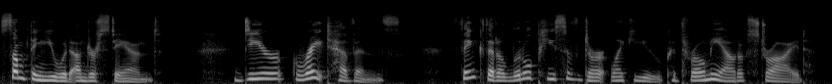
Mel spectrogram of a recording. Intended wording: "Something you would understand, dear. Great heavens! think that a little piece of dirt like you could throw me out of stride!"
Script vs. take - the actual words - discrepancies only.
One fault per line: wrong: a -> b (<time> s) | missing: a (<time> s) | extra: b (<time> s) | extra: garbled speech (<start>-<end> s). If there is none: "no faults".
no faults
